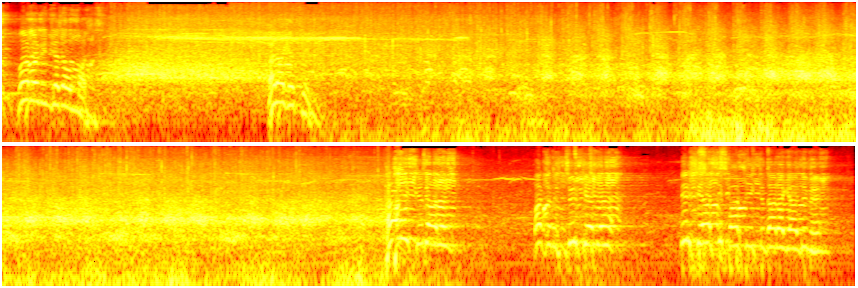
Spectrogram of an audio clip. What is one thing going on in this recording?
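A man shouts into a microphone over loudspeakers, with a strong echo.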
